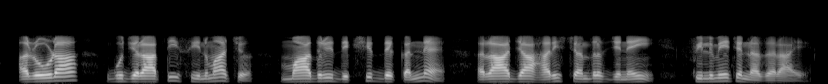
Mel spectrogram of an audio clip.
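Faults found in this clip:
No findings for this call and media quality review: the speech comes through G.711 telephone coding on a narrowband line with nothing to report.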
